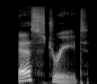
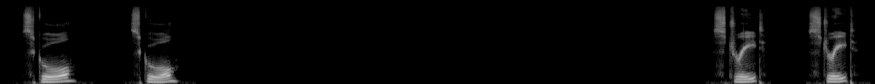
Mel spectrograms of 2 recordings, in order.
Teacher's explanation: when Spanish speakers say English words that start with s plus consonant, their brain adds an e at the beginning.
